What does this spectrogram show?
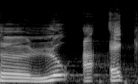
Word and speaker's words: Loaec: Fabrice Loaek, hein, on prononce bien comme ça? C'est ça, breton, mais fier de l'être.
